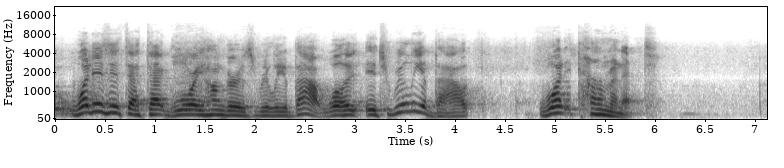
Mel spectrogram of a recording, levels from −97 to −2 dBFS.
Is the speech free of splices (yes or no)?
no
